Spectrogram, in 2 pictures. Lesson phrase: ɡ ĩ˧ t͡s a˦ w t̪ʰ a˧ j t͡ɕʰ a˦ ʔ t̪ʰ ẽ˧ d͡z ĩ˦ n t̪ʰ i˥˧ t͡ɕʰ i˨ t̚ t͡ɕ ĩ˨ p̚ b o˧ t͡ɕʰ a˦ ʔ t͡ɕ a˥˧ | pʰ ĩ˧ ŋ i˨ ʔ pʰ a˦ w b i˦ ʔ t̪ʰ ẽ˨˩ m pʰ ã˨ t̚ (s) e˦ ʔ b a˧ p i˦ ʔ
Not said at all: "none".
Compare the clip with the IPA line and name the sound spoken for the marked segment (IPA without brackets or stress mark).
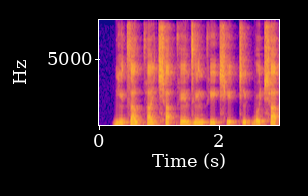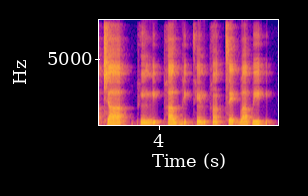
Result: t͡s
